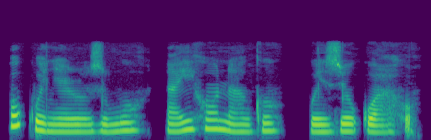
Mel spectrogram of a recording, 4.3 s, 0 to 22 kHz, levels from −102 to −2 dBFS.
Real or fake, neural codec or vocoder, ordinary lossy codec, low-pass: real; none; none; 7.2 kHz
